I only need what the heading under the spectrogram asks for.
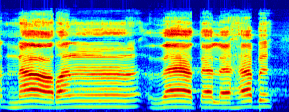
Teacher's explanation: نارن ذات، یہاں تنوین ہے را کے اوپر 2 زبر کی اور آگے ذال حروف اخفا میں سے، ذال حروف اخفا میں سے، لہذا نارن ذات لہب. یہاں پر نارن پر غنہ کریں گے، یعنی آواز ناک میں لے جا کر چھپائیں گے اور اخفا کا غنہ کریں گے ایک الف کی مقدار میں.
